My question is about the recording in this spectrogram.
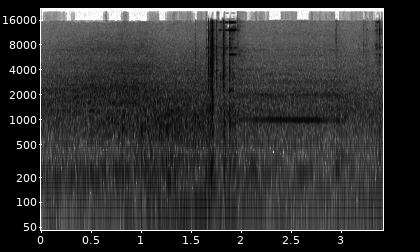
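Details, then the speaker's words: Fox-body Ford Mustang after installing new K&N fuel filter: key turned to on to prime the fuel pump; faint steady high-pitched whine from the priming pump, normal, deepening on repeated key cycles. "so just turn the key to the on position to prime the pump and you'll even be able to hear it"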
